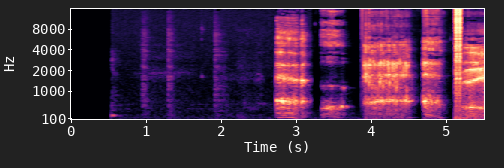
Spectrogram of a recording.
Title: Burping Compilation January 2024 #1 |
